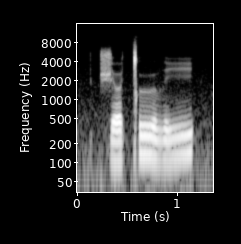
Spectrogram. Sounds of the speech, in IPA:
t͡ʃ ə ǀ ɯ ð i

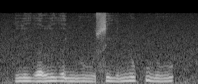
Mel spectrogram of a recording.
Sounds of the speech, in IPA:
l i˩ ə̯ l i˧˩ ə̯ ɲ uː˩ s iː˧˩ n u˧˥ p̚ n u˩˧

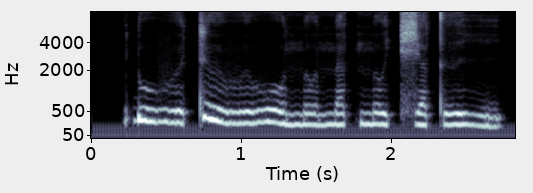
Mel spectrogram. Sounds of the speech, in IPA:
ɗ u β ʏ t ʏ β ʏ β o n ɤ n a t n ɤ t͡ɕ a t ð i

